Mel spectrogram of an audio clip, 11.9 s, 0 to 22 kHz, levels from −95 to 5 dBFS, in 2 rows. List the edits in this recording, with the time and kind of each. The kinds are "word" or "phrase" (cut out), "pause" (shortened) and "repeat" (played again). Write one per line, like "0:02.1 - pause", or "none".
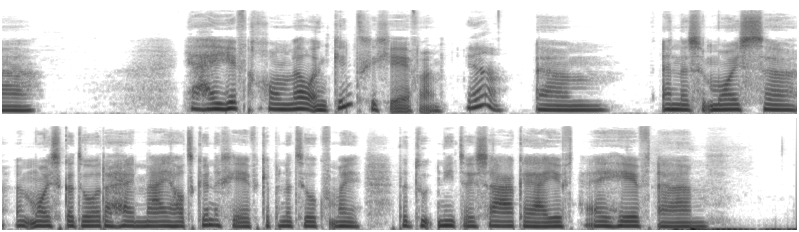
0:01.8 - word
0:03.9 - pause
0:08.4 - word
0:10.2 - word
0:10.8 - word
